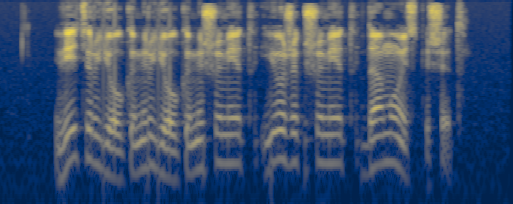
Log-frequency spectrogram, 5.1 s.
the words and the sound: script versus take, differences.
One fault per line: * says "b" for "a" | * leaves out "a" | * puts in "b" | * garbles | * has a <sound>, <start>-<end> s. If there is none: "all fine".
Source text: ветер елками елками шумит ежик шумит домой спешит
* has a dropout, 4.3-4.3 s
